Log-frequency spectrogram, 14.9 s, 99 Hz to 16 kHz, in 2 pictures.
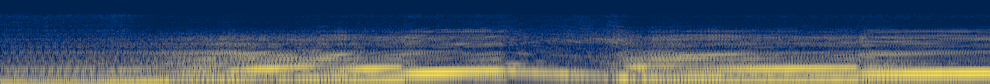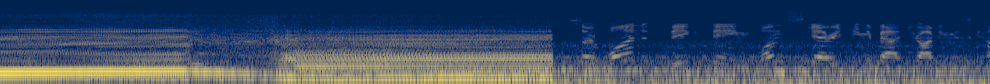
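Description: A Toyota MR2 with the sunroof removed driving hill corners on Mt Dandenong, its engine revving up and down through gears, loud and close throughout before dropping off near the end.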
